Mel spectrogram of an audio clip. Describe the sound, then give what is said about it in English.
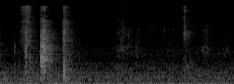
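Tarot cards being shuffled by hand, heard as a few brief, soft papery riffling bursts, the strongest grouped near the start, with no talk over them. “Let me go ahead and take some cards right quick.”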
